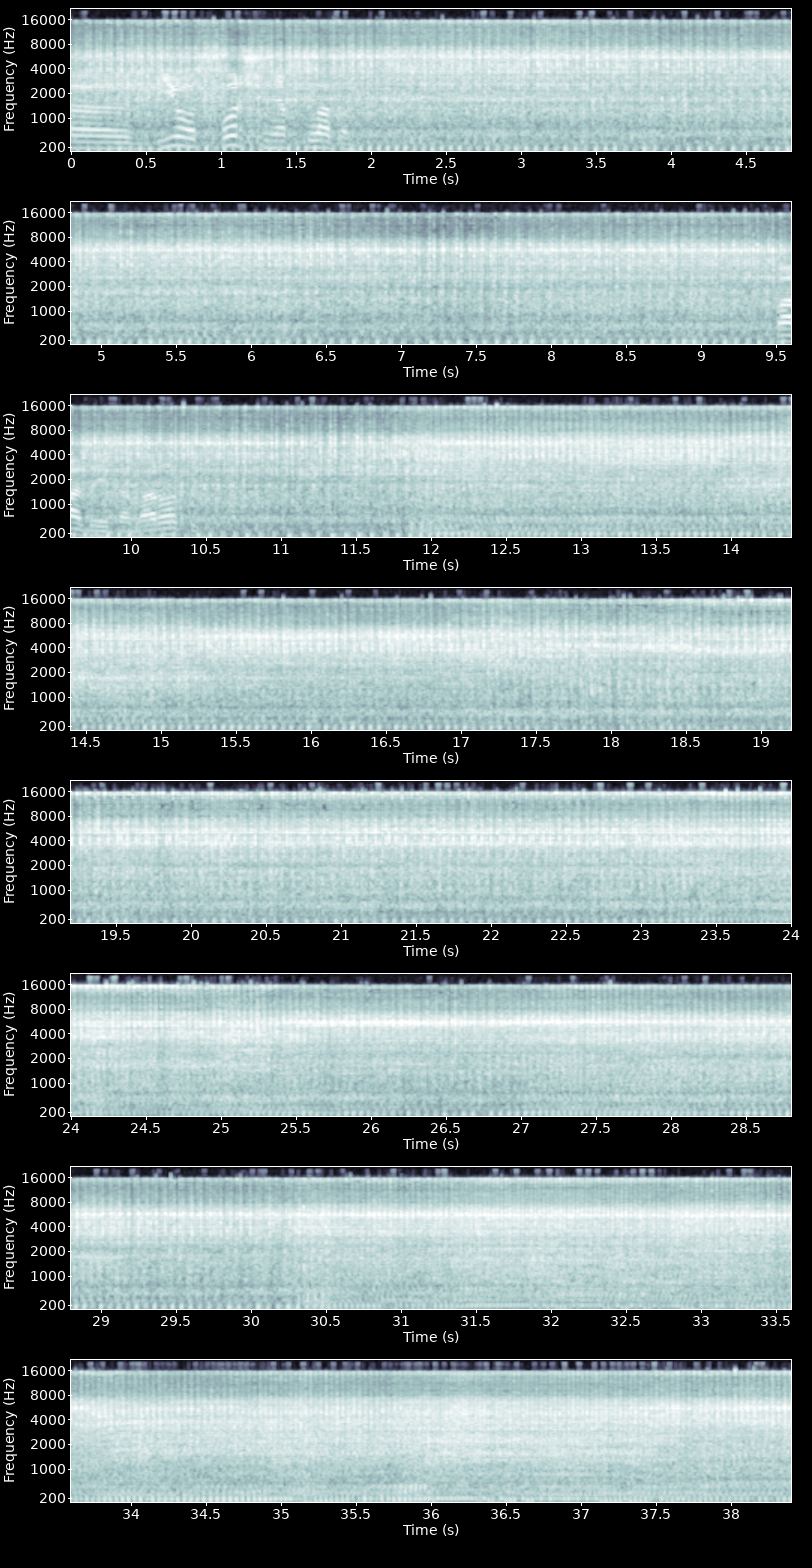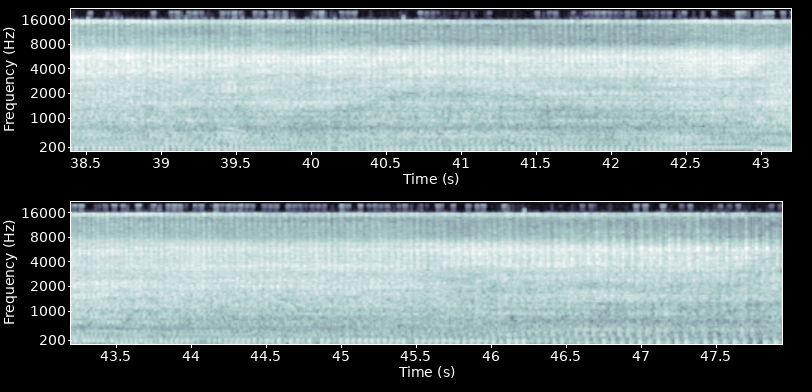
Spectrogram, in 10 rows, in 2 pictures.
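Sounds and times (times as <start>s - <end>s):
moped engine knocking: 0.0s - 47.9s.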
